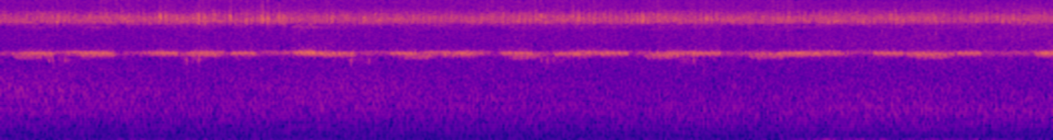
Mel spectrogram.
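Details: Forest crickets calling at night, rapid repeated high chirps forming a near-continuous trill, while gusty wind adds a heavier low roar that strengthens toward the end.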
